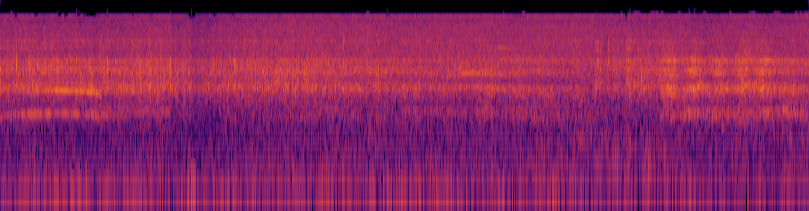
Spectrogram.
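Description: Wind buffeting the microphone with a steady low rumble, over faint, distant voices.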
